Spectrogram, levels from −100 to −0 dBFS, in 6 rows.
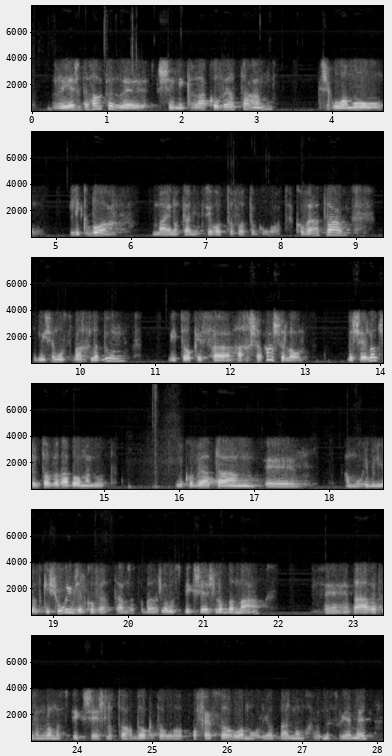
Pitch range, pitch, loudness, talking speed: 110-150 Hz, 130 Hz, -29 LUFS, 130 wpm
